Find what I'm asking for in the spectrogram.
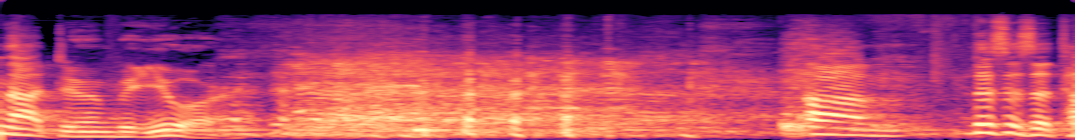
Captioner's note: audience laughs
